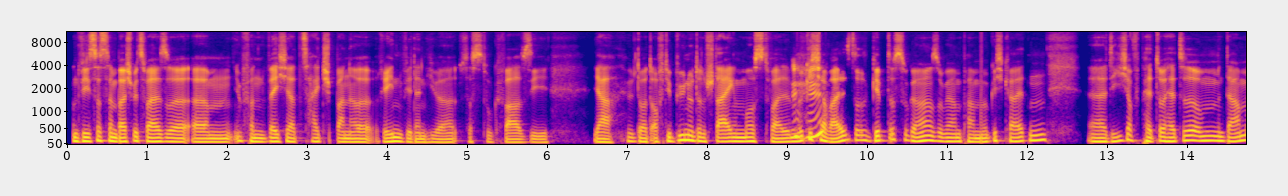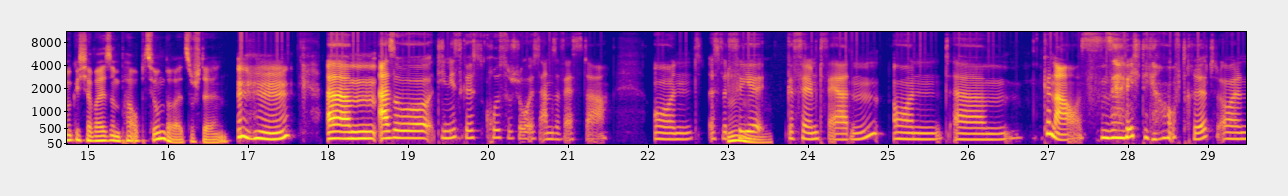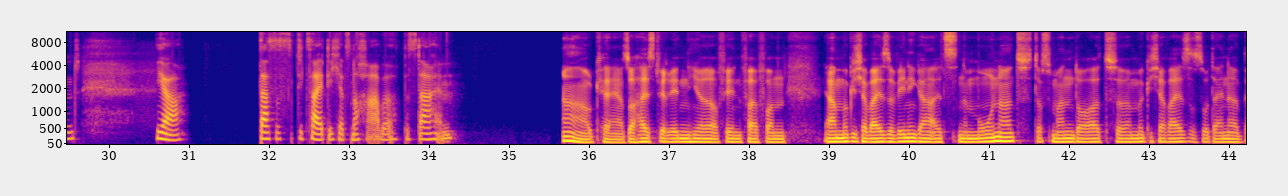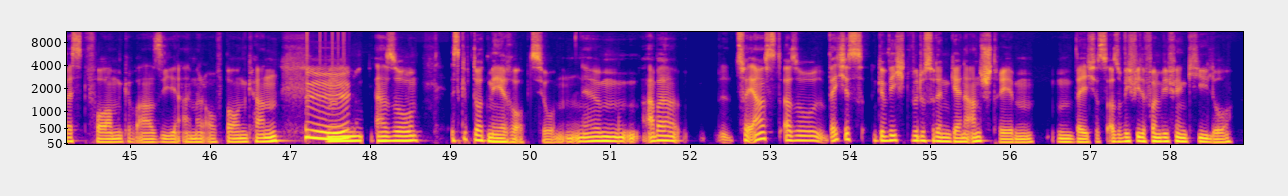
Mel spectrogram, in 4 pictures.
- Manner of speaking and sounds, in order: distorted speech; other background noise; laughing while speaking: "sehr wichtiger Auftritt"; static
- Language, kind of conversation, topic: German, advice, Wie beeinträchtigen Sorgen um dein Aussehen dein Selbstbewusstsein im Alltag?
